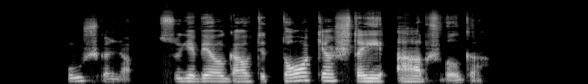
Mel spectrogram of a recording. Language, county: Lithuanian, Vilnius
